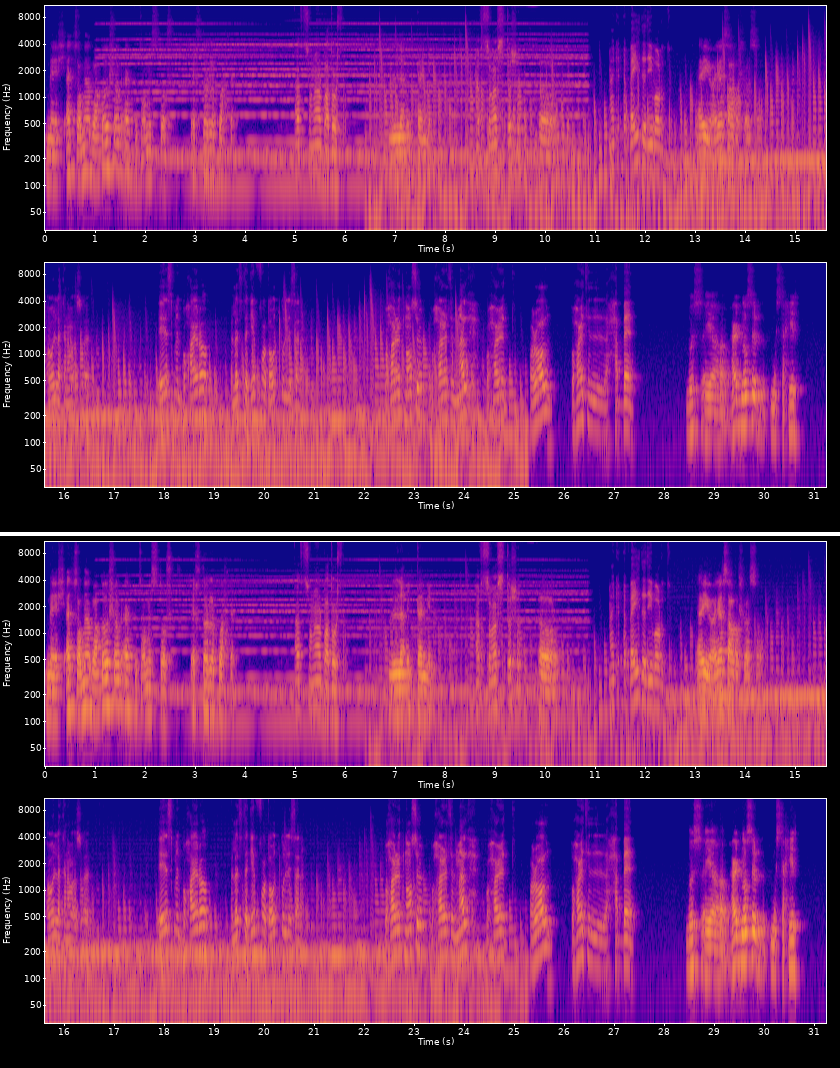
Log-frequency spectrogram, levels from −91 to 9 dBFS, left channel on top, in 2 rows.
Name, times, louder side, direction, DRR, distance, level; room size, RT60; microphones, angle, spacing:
voice 1, 0.0-2.5 2.9-3.8 6.9-7.8 9.9-10.3 13.0-14.4 28.4-30.6, right 5 dB, 90° right, 0.4 m, -25 dB
sound 1, 1.0-10.9, left 3 dB, 25° left, 0.7 m, -38 dB
voice 2, 5.0-5.9 8.6-9.6 11.3-12.4 15.6-16.6 17.9-18.9 19.3-20.8 22.4-24.8 25.3-25.8 26.2-27.4, right 1 dB, 15° right, 0.6 m, -28 dB
sound 2, 6.4-25.3, left 6 dB, 60° left, 0.3 m, -37 dB
sound 3, 12.4-24.6, right 2 dB, 60° right, 1.1 m, -33 dB
8.6 x 5.8 x 3.2 m
head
